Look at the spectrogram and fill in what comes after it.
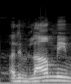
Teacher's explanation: میم کے اوپر تشدید بھی ہے، غنہ بھی ہو رہا ہوگا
